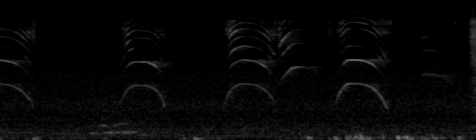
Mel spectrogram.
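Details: Kitten crying near its angry mother cat, who returns it to the nest: four or five loud, rising-falling squealing mews in quick succession, with low knocking and movement noise.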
